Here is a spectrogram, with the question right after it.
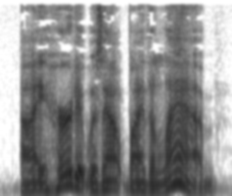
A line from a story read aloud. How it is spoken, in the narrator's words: David said more calmly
